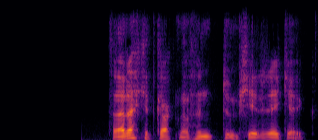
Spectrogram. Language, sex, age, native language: Icelandic, male, 30-39, Icelandic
